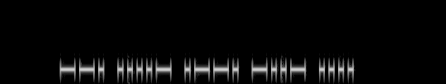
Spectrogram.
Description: Morse code, heard as a keyed tone, about 25 wpm, 700 Hz. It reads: G4PXH
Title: DXCC-100 Call Signs - 5 Characters - 25wpm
